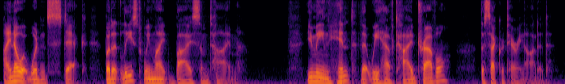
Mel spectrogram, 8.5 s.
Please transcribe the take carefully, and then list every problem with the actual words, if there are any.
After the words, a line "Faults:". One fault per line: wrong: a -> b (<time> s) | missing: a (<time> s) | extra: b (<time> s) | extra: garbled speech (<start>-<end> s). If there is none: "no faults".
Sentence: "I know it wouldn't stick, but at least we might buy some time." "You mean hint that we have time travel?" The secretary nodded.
"I know it wouldn't stick, but at least we might buy some time." "You mean hint that we have tide travel?" The secretary nodded.
Faults:
wrong: time -> tide (5.9 s)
